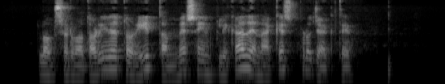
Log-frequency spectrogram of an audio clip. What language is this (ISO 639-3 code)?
cat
